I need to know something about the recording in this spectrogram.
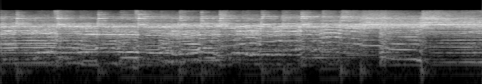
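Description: Acoustic guitar strummed in a steady rhythm, about two strokes a second, with no singing.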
